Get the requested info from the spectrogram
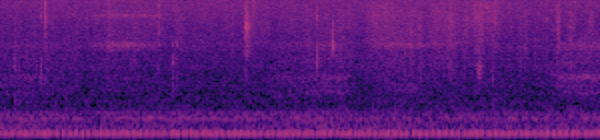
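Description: Steady low hum, with a few faint soft taps of a paintbrush dabbing acrylic paint onto a stretched canvas.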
